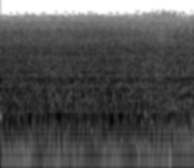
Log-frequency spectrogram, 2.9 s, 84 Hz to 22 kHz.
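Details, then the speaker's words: 2011 BMW F07 5GT, 3.0 petrol turbo, 277,000 km, cold start after fast idle: steady hiss with low groan swelling about twice a second from crankcase ventilation; worst when restarted hot. "언제 많이 하냐면 차가 열이 받고 시동을 끄고서 담배 하나 사러 편의점이 들어가 그리고 다시 시중을 걸면 소리가 많이나요"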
